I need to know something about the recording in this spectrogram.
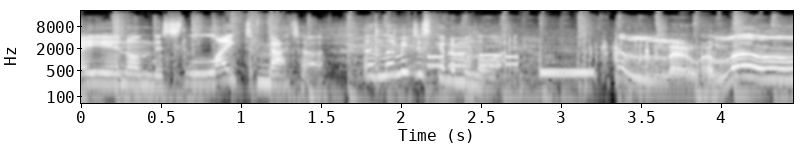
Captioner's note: phone beeps, rings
